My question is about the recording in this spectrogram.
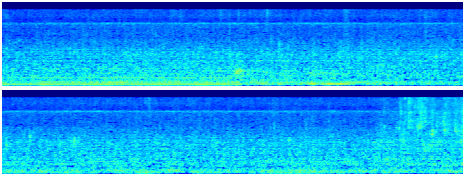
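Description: Bamboo shoots and chicken simmering in broth in a frying pan, a steady fine bubbling and crackling. A low hum beneath it stops about two seconds in, and the crackling grows sharper near the end.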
